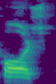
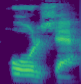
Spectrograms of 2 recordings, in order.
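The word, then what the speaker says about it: Porsche: اینقدر همه جا گفتن پرش پرش پرش که پارسال و پرش اومد ویدئوی یه آفیشال داد تو یوتیوب گفت که آقا جون من تلفظ درست این برند پرشه هست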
